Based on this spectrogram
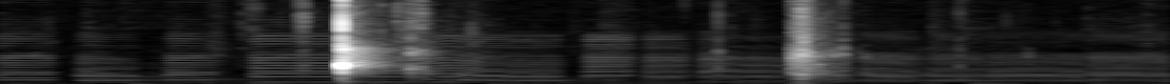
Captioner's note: cauliflower snapping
